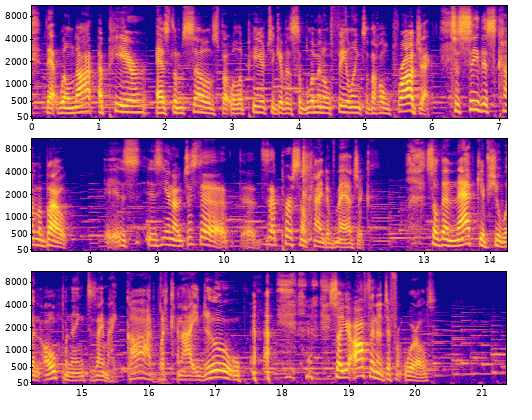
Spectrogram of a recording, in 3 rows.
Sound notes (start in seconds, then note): 17.5 laughs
